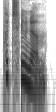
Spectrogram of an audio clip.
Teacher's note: you'll hear that beautiful rising pitch, especially on the final syllable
